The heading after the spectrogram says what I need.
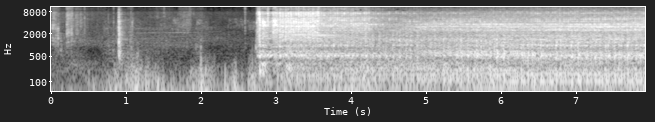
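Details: Honda Lead 90 scooter (HF05) engine catches after a few rough seconds, then settles into a smooth, quiet, even run with no knocks or rattles; no abnormal engine noise.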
